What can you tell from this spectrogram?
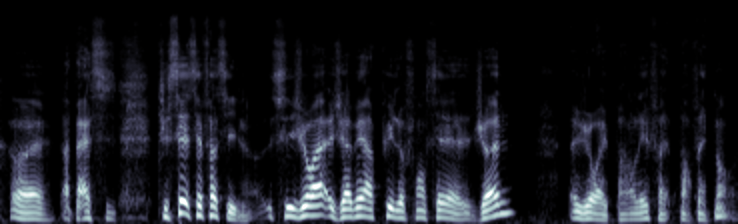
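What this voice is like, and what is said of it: French spoken with English accent. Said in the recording (French): “l'Italien qui parle français avec un accent anglais”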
